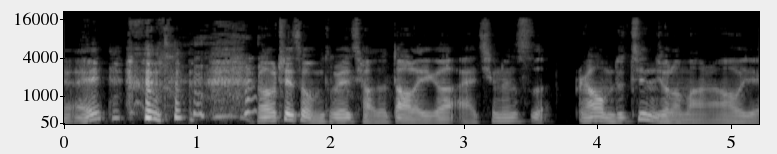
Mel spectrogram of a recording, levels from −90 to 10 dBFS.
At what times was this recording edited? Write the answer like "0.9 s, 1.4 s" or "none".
3.7 s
